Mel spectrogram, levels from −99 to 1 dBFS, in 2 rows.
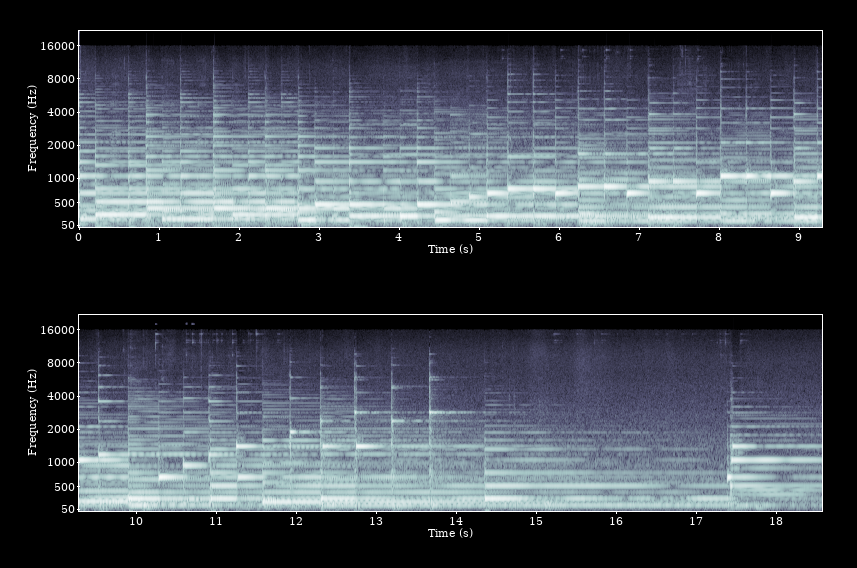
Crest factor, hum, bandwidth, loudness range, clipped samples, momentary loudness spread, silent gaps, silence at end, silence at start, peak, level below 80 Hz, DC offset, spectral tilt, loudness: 8 dB; none; 9.8 kHz; 7 LU; under 0.1%; 9 LU; none; 0 s; 0 s; 0 dBFS; -40 dBFS; under 0.1%; -7.5 dB/octave; -8 LUFS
